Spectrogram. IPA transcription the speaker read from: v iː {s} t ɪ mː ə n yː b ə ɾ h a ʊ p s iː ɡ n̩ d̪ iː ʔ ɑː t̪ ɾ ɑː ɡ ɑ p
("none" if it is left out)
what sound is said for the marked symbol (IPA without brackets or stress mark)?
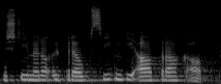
ʃ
